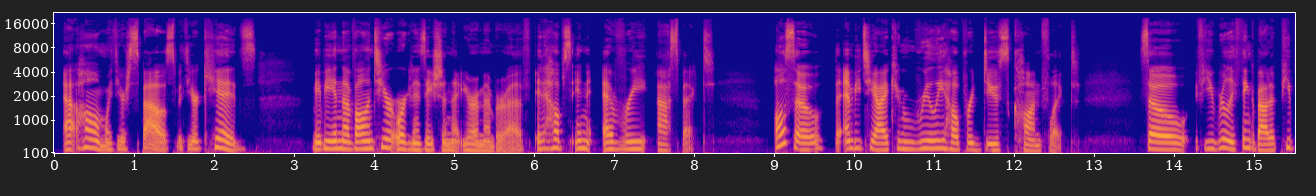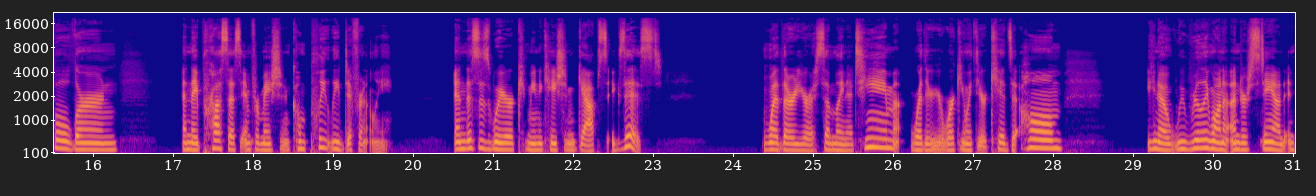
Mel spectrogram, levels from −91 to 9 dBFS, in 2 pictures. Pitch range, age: 175-210 Hz, 20-39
